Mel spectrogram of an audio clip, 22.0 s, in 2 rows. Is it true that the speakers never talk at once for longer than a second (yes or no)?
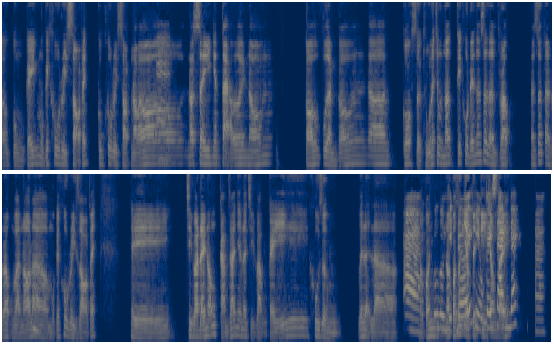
no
